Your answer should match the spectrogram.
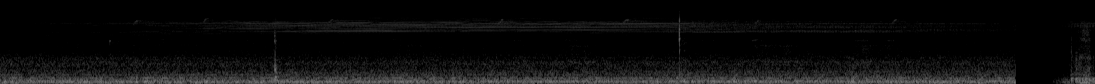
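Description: Steady high-pitched insect chorus trilling over a low rumble, with two short ticks about three and seven seconds in.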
